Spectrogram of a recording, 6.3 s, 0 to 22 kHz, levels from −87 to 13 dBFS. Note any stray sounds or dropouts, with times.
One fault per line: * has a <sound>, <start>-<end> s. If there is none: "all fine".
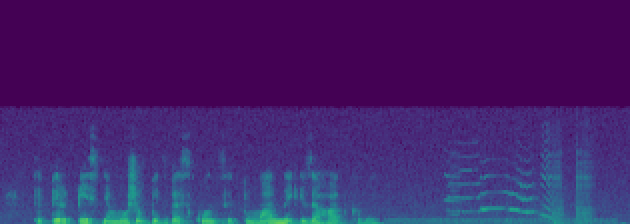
* has a squeak, 4.4-6.0 s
